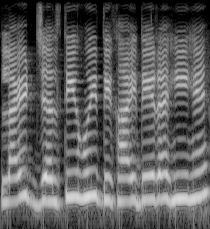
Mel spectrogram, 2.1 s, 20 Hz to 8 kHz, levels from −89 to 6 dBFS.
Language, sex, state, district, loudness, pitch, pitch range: Hindi, female, Uttar Pradesh, Jyotiba Phule Nagar, -13 LUFS, 295 Hz, 275-315 Hz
